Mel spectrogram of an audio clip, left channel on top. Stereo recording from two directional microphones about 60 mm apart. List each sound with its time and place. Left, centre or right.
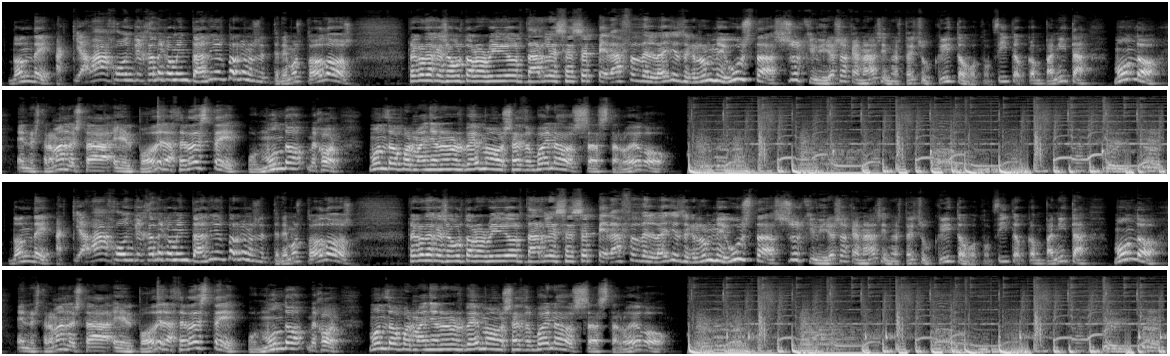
0.1 s speech: right
0.8 s speech: right
5.0 s speech: right
5.4 s speech: centre
10.4 s speech: right
11.8 s speech: centre
18.5 s music: centre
